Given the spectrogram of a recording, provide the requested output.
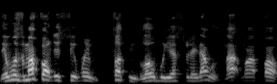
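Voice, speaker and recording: A man talks at a very fast pace in a raised, projected voice, his high pitch swinging very widely with a bright, sharp tone, recorded with a dry, close sound and no echo. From United States. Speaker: live audio room host. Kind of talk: heated debate. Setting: online audio room.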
